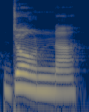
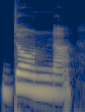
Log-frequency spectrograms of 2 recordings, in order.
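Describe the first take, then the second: Both takes have the same delivery.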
